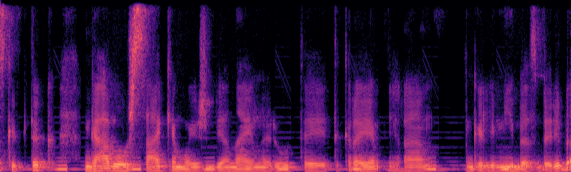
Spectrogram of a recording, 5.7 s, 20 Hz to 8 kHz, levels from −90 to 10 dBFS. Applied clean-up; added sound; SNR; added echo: none; Alarm; 9 dB; none.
